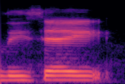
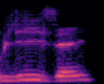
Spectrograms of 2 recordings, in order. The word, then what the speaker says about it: lisez: Vous lisez. Don't drop the E. Vous lisez.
